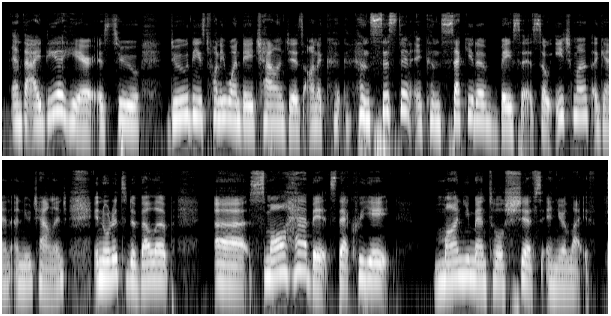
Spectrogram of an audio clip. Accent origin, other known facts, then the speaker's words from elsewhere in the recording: Nigeria; I am Nigerian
